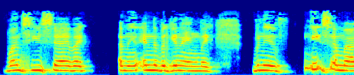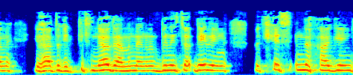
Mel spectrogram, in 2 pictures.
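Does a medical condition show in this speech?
Yes: Down syndrome; developmental disability from birth, differences in fine and gross motor skills and living independently; age 23.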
